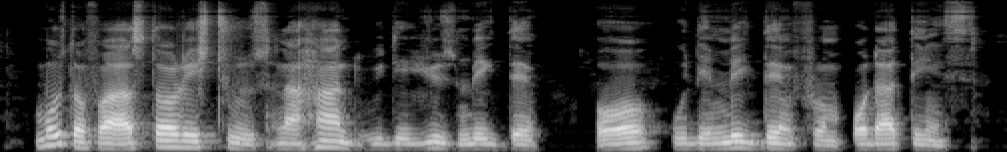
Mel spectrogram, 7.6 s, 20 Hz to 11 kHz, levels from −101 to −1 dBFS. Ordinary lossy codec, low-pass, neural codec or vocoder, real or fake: none; none; none; real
